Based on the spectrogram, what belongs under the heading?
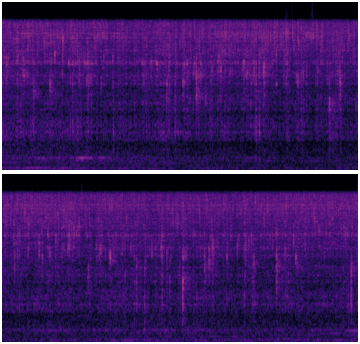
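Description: Flour-battered prawns deep-frying in hot oil: a steady sizzle with scattered small crackles.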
